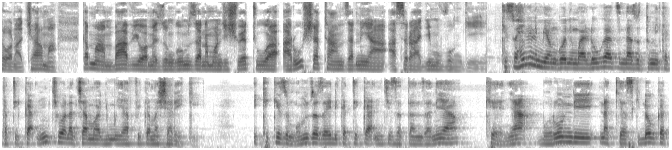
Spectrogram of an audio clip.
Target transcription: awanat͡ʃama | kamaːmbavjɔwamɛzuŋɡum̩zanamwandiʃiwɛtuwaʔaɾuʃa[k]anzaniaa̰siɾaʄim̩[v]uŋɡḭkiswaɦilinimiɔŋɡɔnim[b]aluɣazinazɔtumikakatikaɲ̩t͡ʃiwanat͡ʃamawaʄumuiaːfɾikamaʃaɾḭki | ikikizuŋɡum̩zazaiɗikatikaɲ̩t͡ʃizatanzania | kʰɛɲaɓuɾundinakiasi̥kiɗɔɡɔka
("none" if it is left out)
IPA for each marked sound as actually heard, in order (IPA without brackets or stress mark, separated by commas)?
t, v, w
